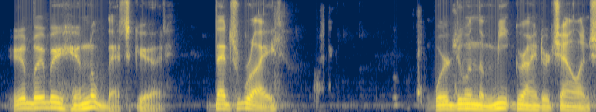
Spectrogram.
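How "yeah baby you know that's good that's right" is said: deep, cool-guy man voice, dropped low. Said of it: "my cool man deep voice".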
